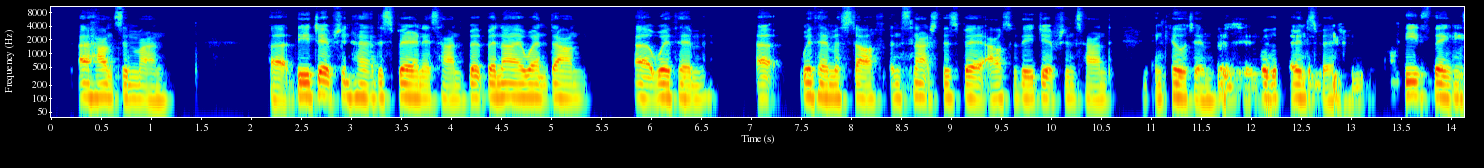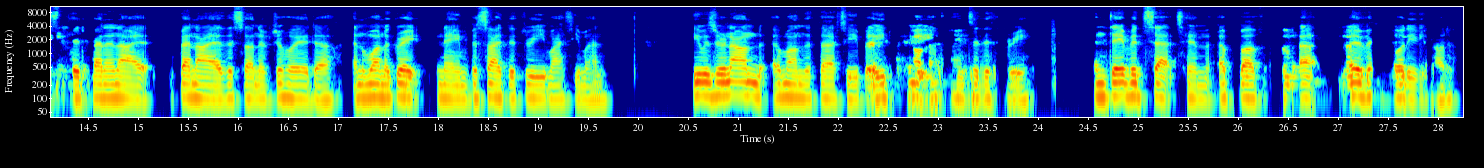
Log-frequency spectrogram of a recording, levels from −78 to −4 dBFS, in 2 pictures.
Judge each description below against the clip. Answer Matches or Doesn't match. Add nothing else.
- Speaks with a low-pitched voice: Matches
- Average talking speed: Matches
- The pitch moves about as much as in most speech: Doesn't match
